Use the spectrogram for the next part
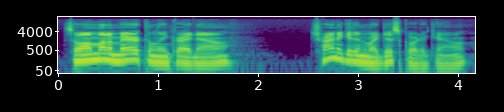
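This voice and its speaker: A man's voice: mid-range voice, expressive, fairly quick, no room sound, studio quality. A man hosting a live stream, chatting casually and offhand as he thinks aloud.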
